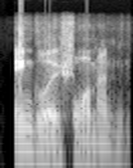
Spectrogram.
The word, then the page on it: Englishwoman: American English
